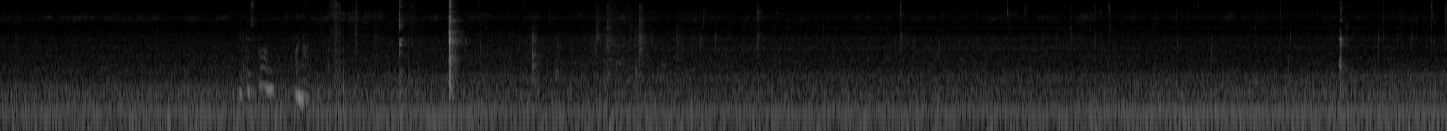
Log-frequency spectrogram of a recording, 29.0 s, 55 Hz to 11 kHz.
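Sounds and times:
steady low hum: 0.0s - 28.9s
cat eating wet food: 6.4s - 28.9s
spoon clinking on ceramic dish: 8.0s - 8.2s.

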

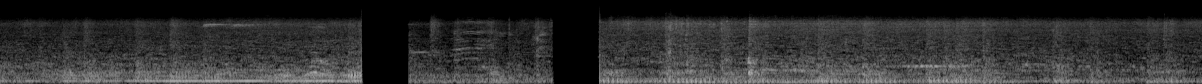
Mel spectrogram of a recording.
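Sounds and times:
noisy wash: 0.0s - 3.6s, 6.0s - 12.0s.

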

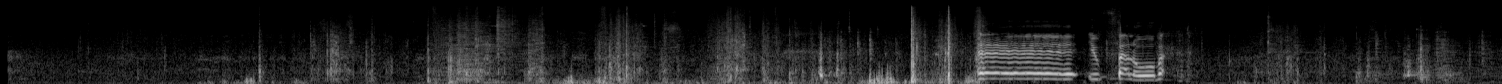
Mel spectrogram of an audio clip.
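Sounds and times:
bouncing on trampoline: 2.6s - 9.7s.

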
